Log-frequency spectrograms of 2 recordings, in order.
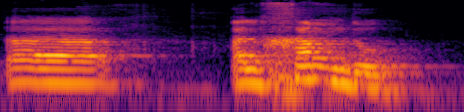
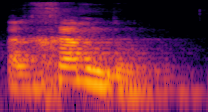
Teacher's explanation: But if somebody says al-khamdu, some countries they love to make the ha into a kha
